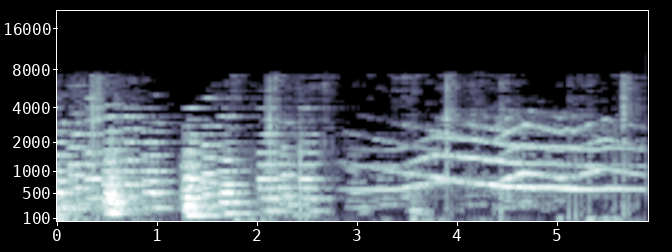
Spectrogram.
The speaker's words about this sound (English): When the police came and the screaming ambulance, Johnny Becker had been 2 days too shot to even talk.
